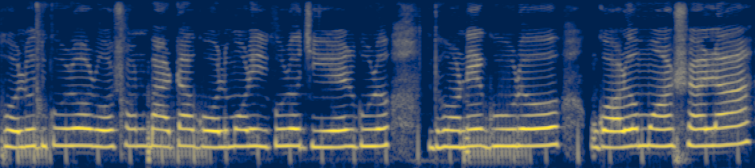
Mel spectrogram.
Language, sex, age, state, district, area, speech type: Bengali, female, 30-45, West Bengal, Howrah, urban, spontaneous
